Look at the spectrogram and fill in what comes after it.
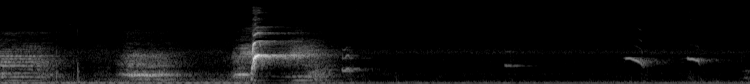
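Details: Maltese dog reacting to cat sounds indoors: a run of soft whimpering, harmonic whines, then one sharp rising yelp, a pause of near silence, and two brief high whine notes a second apart.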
